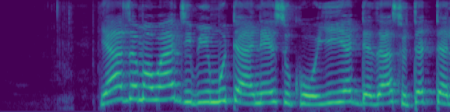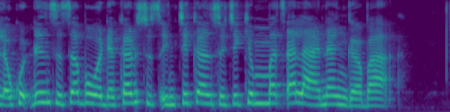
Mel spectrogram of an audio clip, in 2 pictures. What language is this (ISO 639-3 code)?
hau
